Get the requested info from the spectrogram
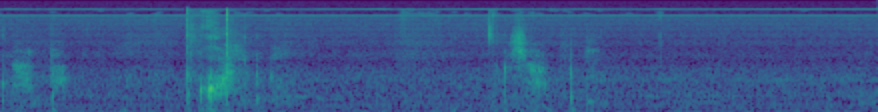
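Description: Near silence with a woman's faint whispering, once about a second in and again a little before the three-second mark.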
